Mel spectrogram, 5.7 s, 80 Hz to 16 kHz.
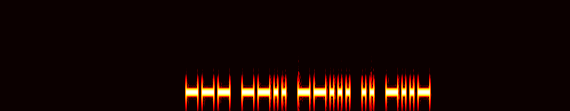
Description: Morse code, heard as a keyed tone, about 30 wpm, 700 Hz. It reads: OZ7IX
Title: DXCC-100 Call Signs - 5 Characters - Repeated 3x - 30wpm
